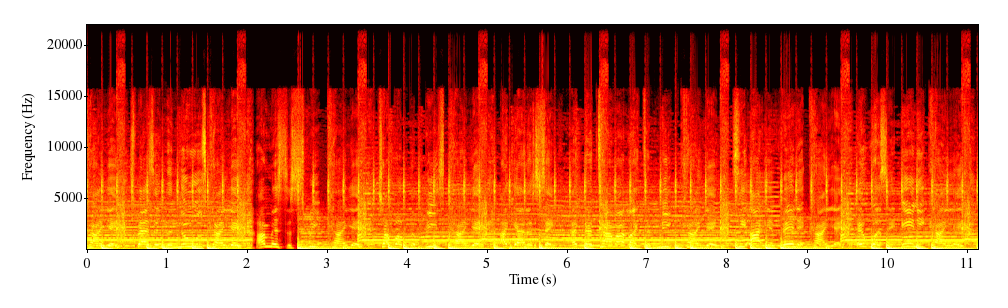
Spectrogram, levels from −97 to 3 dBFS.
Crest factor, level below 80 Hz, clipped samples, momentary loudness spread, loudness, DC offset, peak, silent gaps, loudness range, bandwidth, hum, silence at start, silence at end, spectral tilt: 10 dB; -14 dBFS; 0.2%; 5 LU; -12 LUFS; under 0.1%; 0 dBFS; none; 2 LU; 16 kHz; none; 0 s; 0 s; -5 dB/octave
